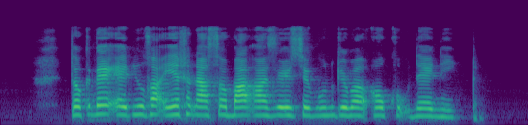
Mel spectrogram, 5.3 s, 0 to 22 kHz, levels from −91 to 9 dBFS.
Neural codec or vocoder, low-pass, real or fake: autoencoder, 22.05 kHz, a latent of 192 numbers a frame, VITS, trained on one speaker; 9.9 kHz; fake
